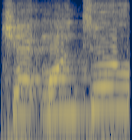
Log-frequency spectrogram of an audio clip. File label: check one two male; Voice; numbers and letters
